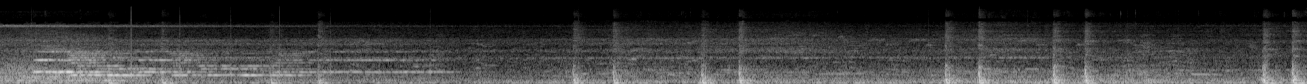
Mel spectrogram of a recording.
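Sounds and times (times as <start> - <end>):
train rolling rumble: 0.0 - 13.0
train wheel clacks: 7.0 - 7.6, 9.4 - 11.2, 12.6 - 13.0.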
